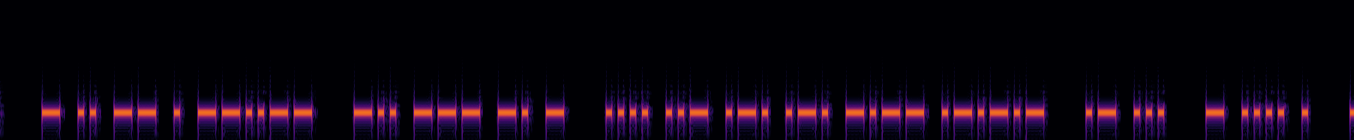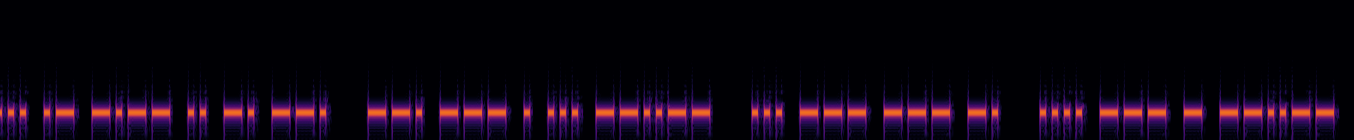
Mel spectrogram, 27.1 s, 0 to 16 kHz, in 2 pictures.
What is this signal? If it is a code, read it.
Morse code, heard as a keyed tone, about 20 wpm, 610 Hz. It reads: TIME, DONT HURRY. AS THE SAYING GOES, SOON HOT,
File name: 2011-10-mp3 / n13-TIPS FROM MY 34 YEARS OF EXPERIENCE 20wpm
